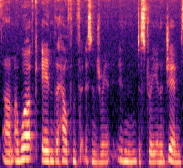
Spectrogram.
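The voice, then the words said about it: English accent. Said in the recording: “I live in England, as you can probably hear from my accent”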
